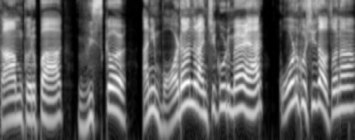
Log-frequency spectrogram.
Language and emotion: Goan Konkani, happy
